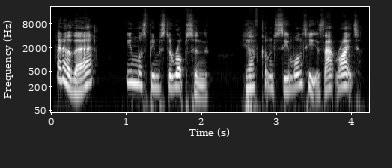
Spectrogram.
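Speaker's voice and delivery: high, quick female officer voice; friendly pound officer. Acted. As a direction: greet a visitor in a high-pitched voice. Pound officer greets Ken.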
